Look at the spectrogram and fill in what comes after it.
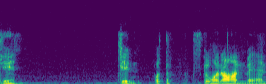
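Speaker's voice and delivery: very soft half-whisper, high and very quiet. Calling down to a character through the bars: half-whisper. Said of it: "I'm gonna whisper down there".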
